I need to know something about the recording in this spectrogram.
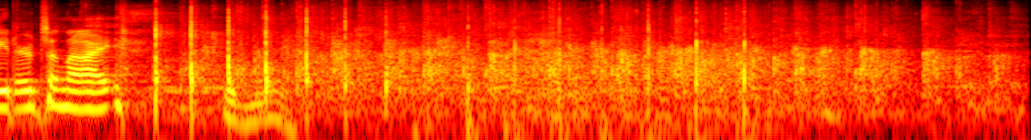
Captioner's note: applause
